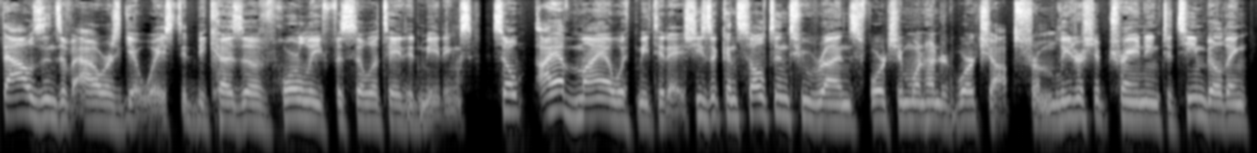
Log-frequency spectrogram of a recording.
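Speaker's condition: No condition

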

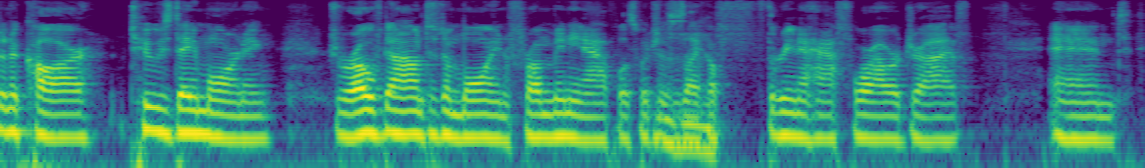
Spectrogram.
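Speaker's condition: No condition

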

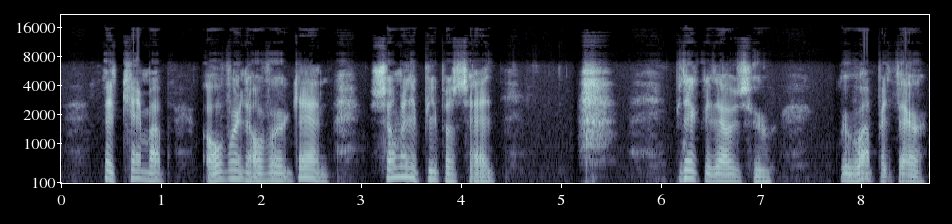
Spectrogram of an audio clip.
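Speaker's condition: Spinal muscular atrophy; age 60

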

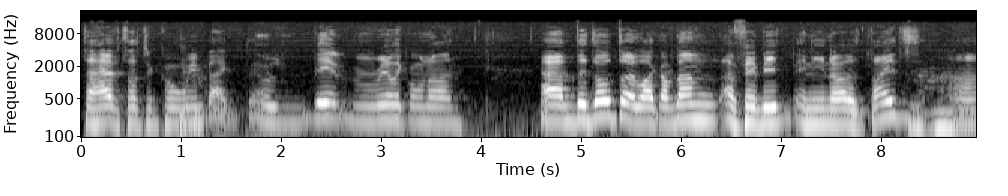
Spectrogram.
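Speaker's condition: Cerebral palsy; uses wheelchair

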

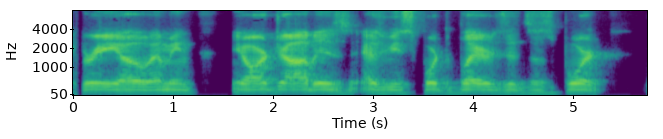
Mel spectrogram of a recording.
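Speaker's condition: ALS; ALS diagnosed last year, power wheelchair for mobility; about one year since diagnosis, uses power wheelchair; hard to speak for long periods right now

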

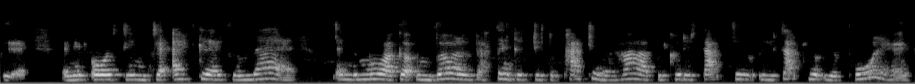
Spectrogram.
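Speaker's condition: Usher syndrome (deafblindness), profoundly deaf since birth, severe; uses cane

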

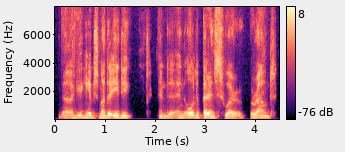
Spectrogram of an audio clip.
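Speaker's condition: Parkinson's disease; ping pong therapy two to three times weekly, began five to six years post-diagnosis, some symptoms reversed

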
